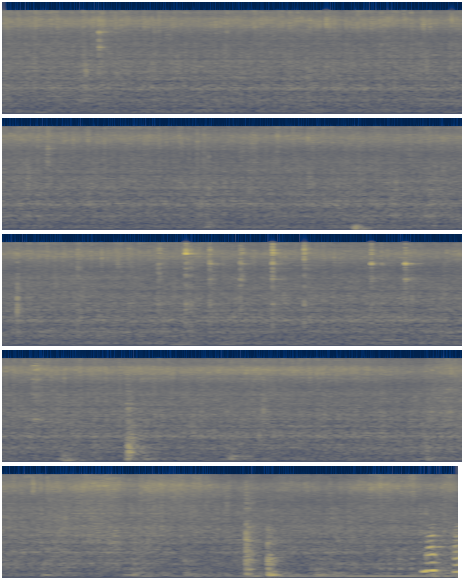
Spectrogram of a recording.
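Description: Chicken with ginger stir-frying in a pan, a steady close sizzle running throughout with occasional scraping and clinks of a utensil stirring.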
